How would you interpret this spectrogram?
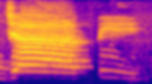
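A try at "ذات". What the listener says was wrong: Jangan ja ya gue baca za. Lidahnya langsung zati ya kan?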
